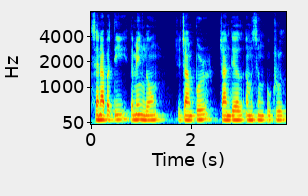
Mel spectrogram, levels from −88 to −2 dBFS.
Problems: background sounds at intervals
